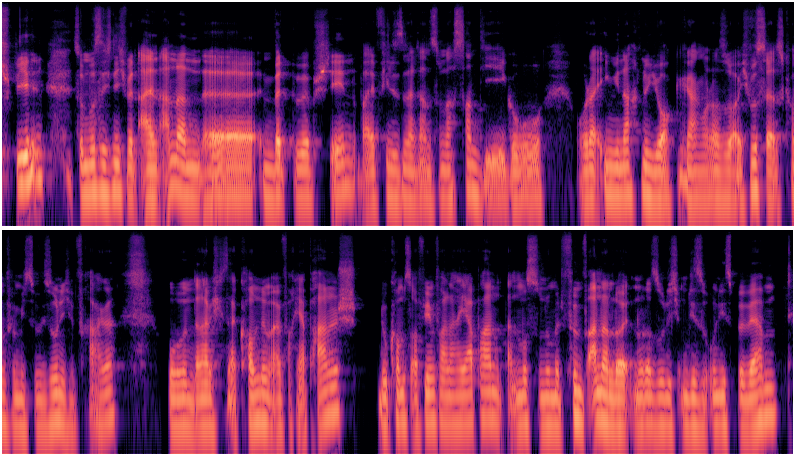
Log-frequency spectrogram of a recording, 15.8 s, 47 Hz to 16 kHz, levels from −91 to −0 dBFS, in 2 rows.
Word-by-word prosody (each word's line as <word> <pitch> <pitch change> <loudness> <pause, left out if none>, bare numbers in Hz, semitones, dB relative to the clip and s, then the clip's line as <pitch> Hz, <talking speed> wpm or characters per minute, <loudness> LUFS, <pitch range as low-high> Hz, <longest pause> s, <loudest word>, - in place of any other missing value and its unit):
ausspielen, 155 0 +4 0.3
so 110 - -1
muss 115 +1 +2
ich 115 -1 +1
nicht 115 -2 0
mit 110 - 0
allen 105 0 +3
anderen, 110 -5 +2
äh, - - +5
im 105 -1 -2
Wettbewerb 105 -1 +1
stehen." 125 +2 -1
Weil 95 -1 -2
viele 100 +1 -4
sind 105 +1 -4
halt 95 -1 -2
dann 95 - -3
so 95 - -12
nach 100 +1 -3
San 115 -3 -3
Diego - - -1 0.3
oder 100 +1 0
irgendwie 110 -1 0
nach 110 0 -1
New 115 - +2
York 100 -2 +2
gegangen 95 0 -1
oder 100 +1 0
so. 100 +1 0
Aber - - +2
ich - - -9
wusste 120 0 +1
ja, - - +2
das - - -8
kommt 105 -2 -5
für 100 - -9
mich 95 -1 -3
sowieso 95 +3 -2
nicht 105 -3 -1
in 95 - -10
Frage. 105 +4 -5 0.5
Und 100 -1 +1
dann 95 - +2
habe 100 -1 +3
ich 95 - -9
gesagt: 100 - -5
„Komm, 105 +1 +1
nimm 110 -2 +2
einfach 100 +2 -4
Japanisch, 130 +7 -2 0.2
du 100 - -1
kommst 110 -1 -2
auf 95 - -4
jeden 110 -1 +2
Fall 110 - -1
nach 105 0 -2
Japan, 110 +1 0
dann - - -5
musst 105 +1 -2
du - - -3
nur 100 0 +1
mit 100 -2 -1
5 120 -4 0
anderen 110 -2 +5
Leuten 100 0 +3
oder 105 0 +1
so 100 +1 -2
dich 100 -1 -5
um 100 - -2
diese 100 -1 -2
Unis 105 -1 -1
bewerben." 105 +7 +1
105 Hz, 275 wpm, -25 LUFS, 100-110 Hz, 0.5 s, äh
